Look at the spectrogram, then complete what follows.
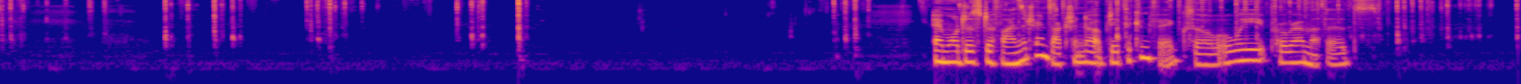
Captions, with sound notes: (keyboard clacking continues) And we will just define the transaction to update the config. So, await program.methods.updateConfig.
